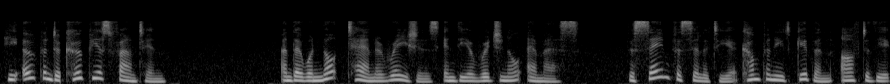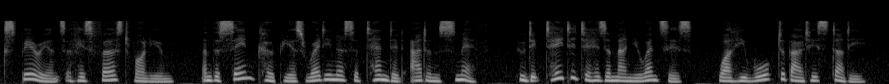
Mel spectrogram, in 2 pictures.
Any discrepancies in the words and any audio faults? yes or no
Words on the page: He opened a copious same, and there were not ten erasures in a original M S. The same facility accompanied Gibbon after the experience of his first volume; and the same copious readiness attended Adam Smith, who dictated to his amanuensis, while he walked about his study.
yes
